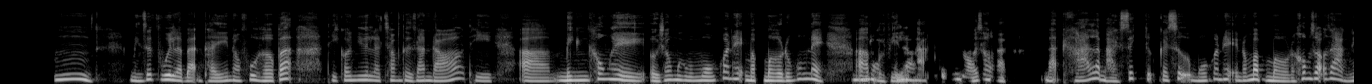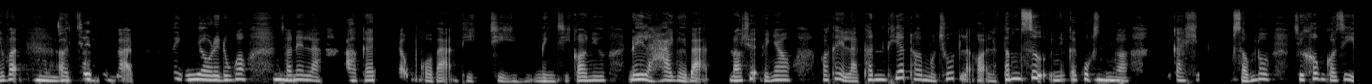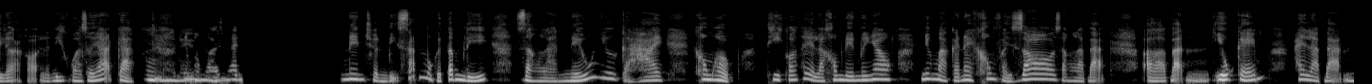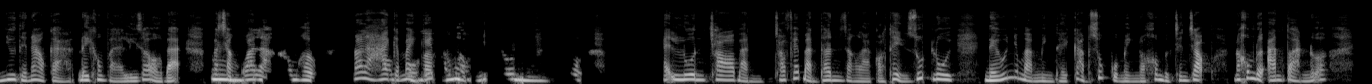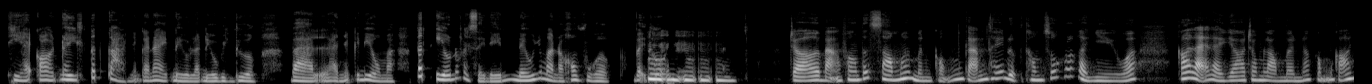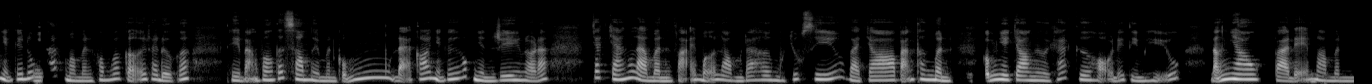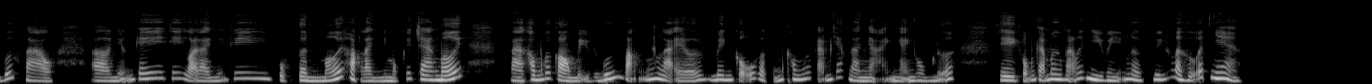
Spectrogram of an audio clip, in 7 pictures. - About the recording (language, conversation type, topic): Vietnamese, advice, Bạn làm thế nào để vượt qua nỗi sợ bị từ chối khi muốn hẹn hò lại sau chia tay?
- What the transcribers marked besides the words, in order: tapping; other background noise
